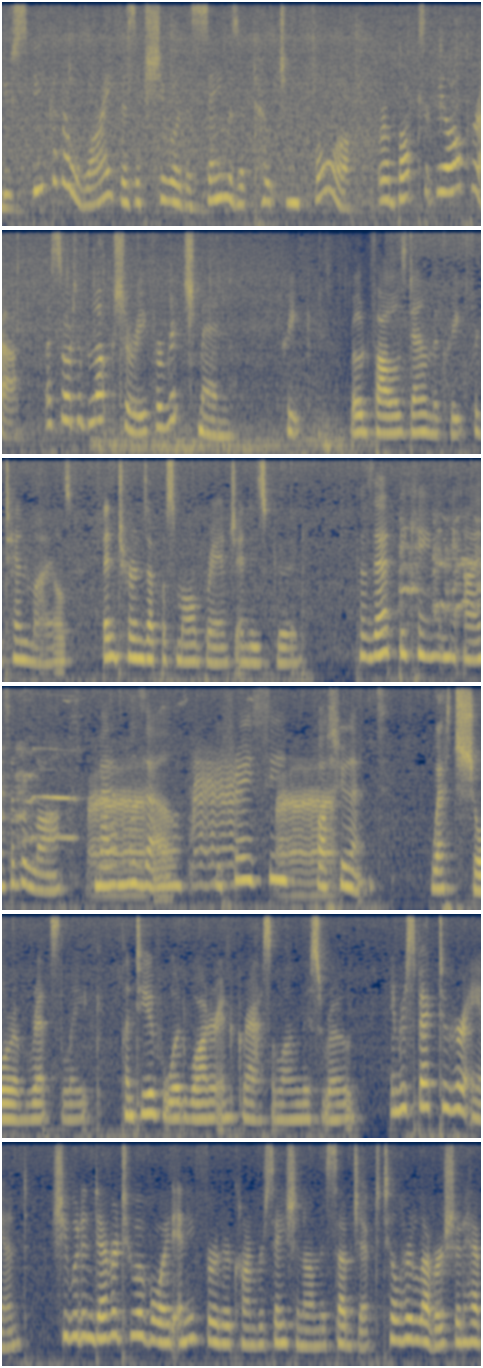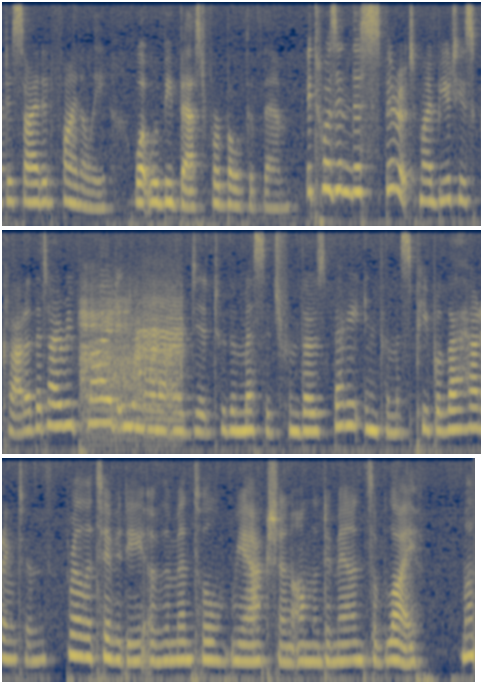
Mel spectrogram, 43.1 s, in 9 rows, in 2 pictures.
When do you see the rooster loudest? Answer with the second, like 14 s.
15 s.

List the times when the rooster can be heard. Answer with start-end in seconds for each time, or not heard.
13.1-15.2.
